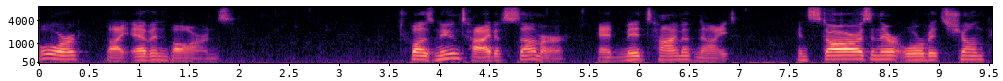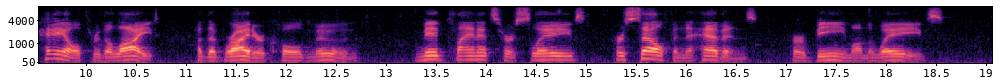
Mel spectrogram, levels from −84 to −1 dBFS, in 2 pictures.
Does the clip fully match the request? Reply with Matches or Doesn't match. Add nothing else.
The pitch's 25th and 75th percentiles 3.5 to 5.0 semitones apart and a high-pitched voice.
Doesn't match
